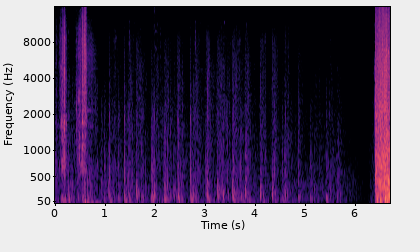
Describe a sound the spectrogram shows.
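Footsteps thud quickly through grass.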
